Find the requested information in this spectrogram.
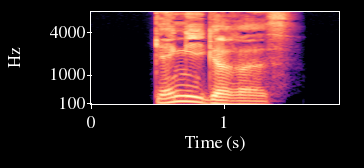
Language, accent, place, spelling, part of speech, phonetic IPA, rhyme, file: German, Germany, Berlin, gängigeres, adjective, [ˈɡɛŋɪɡəʁəs], -ɛŋɪɡəʁəs, De-gängigeres.ogg
- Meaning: strong/mixed nominative/accusative neuter singular comparative degree of gängig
